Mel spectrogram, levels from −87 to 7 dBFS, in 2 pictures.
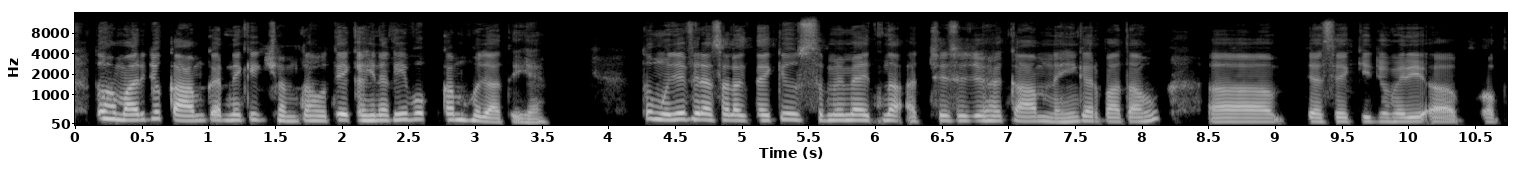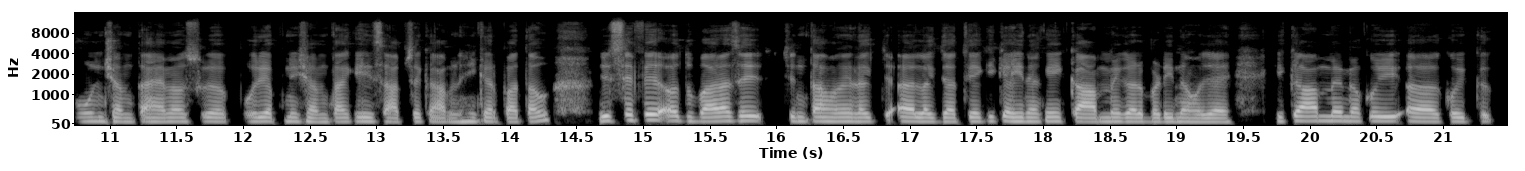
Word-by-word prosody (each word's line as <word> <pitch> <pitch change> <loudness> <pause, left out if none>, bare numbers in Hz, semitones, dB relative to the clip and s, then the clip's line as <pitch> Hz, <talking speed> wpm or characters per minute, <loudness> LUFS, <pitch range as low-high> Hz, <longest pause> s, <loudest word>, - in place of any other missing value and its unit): तो 230 - +5
हमारी 180 -3 +5
जो 225 - +1
काम 165 -1 +5
करने 175 +1 +1
की 190 - -4
एक 185 - -6
क्षमता 160 0 0
होती 160 +4 +2
है, - - +6
कहीं 165 0 +4
न 170 - +3
कहीं 185 +3 +2
वो 200 +1 0
कम 190 0 +3
हो 155 - +4
जाती 120 -3 0
हैं। 105 +4 -3 0.7
तो 225 - 0
मुझे 195 0 +5
फिर 200 -2 +3
ऐसा 180 -1 +2
लगता 170 0 0
है, - - +3
कि 200 - -5
उस 185 -3 +1
समय 175 0 0
मैं 175 0 +4
इतना 170 0 0
अच्छे 165 - -3
से 155 +1 -2
जो 155 0 -1
है 155 0 0
काम 140 0 +1
नहीं 125 +2 -2
कर 150 -3 0
पाता 130 -1 0
हूँ। 145 +9 -1 0.4
अ, 125 0 +2 0.3
जैसे 130 +1 0
की 135 - -2
जो 130 0 -5
मेरी 130 +1 +1
अ - - -2
अ, 65 0 +2 0.2
प - - -2
पूर्ण 135 0 -4
क्षमता 130 -1 -2
है, 125 - 0
मैं 130 - 0
उसमें 130 +1 -3
पूरी 135 +1 -2
अपनी 135 0 -3
क्षमता 125 0 -2
के 135 +1 -5
हिसाब 125 -2 -1
से 130 - -1
काम - - -3
नहीं 125 +2 -2
कर 135 -2 -1
पाता 125 +2 0
हूँ। 155 +6 -1 0.4
जिससे 155 +4 +2
फ़िर 180 - +5
अ, - - +3
दोबारा 140 +1 +3
से 155 0 +1 0.2
चिंता 140 -1 -1
होने 135 0 +1
लग 130 - -2 0.2
अ, 135 -1 +5
लग 130 -1 +1
जाती 130 +1 -1
है 130 - -1
कि 140 - -6
कहीं 135 -2 +2
न 130 -1 0
कहीं 140 +1 -1
काम 125 -1 +3
में 130 -1 -1
गड़बड़ी 125 -1 0
ना 125 - -1
हो 120 0 -1
जाए। 120 -1 +1 0.4
कि 135 - -4
काम 150 -1 +3
में 150 - +3
मैं 140 -1 -2
कोई 145 0 +2
अ, 130 -2 +2
कोई 130 -1 0
ग - - -3
135 Hz, 255 wpm, -22 LUFS, 130-165 Hz, 0.7 s, है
